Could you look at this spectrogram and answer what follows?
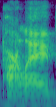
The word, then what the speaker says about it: Parler: So I also joined Parler recently. I guess they pronounce it Parlay,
